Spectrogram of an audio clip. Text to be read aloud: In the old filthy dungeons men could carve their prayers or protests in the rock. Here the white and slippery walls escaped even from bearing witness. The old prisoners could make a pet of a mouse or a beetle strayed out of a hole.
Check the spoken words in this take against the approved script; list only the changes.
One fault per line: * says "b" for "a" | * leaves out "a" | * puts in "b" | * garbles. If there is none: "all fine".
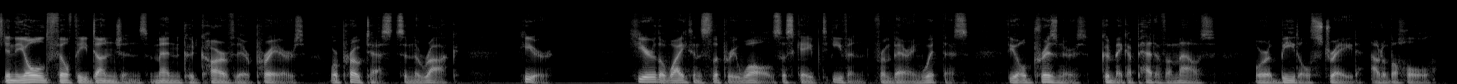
* puts in "Here"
